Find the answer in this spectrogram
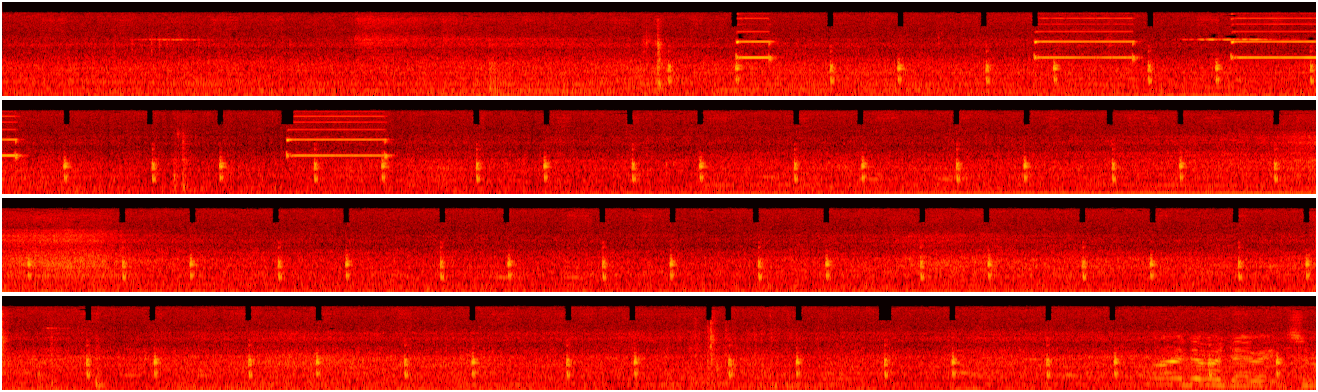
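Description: Lorry's turn indicator ticking evenly, about one and a half ticks a second, over the low drone of the engine heard inside the cab. A few seconds in, four short high beeps sound.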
